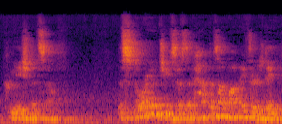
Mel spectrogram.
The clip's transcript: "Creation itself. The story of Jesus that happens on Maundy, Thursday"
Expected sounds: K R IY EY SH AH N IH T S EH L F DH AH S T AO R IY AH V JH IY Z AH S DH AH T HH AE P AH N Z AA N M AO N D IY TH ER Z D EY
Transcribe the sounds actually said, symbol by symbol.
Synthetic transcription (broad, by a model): K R IY EY SH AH N IH T S EH L F DH AH S T AO R IY AH V JH IY Z AH S DH AH T HH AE P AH N Z N M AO N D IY TH ER Z D EY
